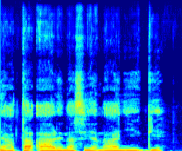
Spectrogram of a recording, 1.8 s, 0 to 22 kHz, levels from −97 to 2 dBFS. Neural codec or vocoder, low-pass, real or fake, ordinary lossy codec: vocoder, 44.1 kHz, 128 mel bands every 256 samples, BigVGAN v2; none; fake; none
